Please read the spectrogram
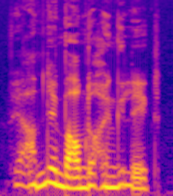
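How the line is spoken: Growl. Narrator (German): knurrte Kalle

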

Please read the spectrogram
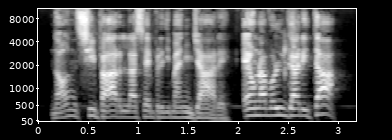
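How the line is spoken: Thundered. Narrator (Italian): tuonava

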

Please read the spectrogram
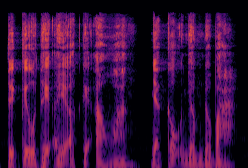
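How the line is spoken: Quiet confirming reply. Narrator (Vietnamese): khẽ gật đầu xác nhận, quay sang đáp lời của vợ

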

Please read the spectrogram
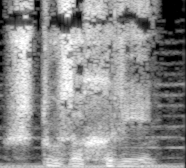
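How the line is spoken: Indignant hiss. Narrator (Russian): возмущенно зашипел Пона

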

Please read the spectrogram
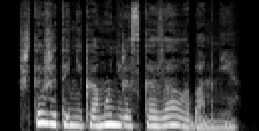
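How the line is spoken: Sad question. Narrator (Russian): грустно спросил Дьяченко

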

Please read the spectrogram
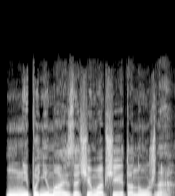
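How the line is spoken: Irritated snort, heavy breathing. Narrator (Russian): раздраженно фыркнул Беддин, отжимаясь на траве и громко сопя

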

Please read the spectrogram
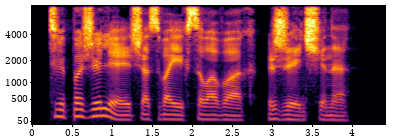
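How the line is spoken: Genuinely furious, through gritted teeth. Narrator (Russian): процедил сквозь зубы Хоурай, и стало ясно, что эта его вспышка ярости была самой настоящей, а не наигранной

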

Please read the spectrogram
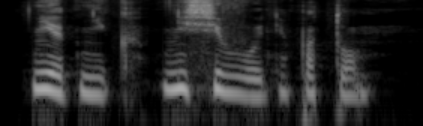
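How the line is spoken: Plain. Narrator (Russian): сказал Алик

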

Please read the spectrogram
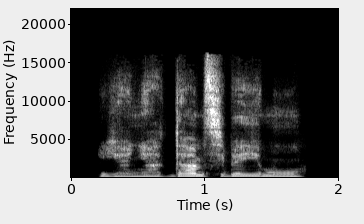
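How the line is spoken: Whisper. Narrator (Russian): шепнул он

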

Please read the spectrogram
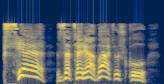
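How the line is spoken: Shouted. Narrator (Russian): кричал

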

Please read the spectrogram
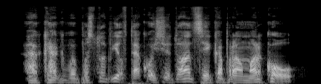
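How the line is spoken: Whispered question. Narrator (Russian): шепотом спросил Дубинс

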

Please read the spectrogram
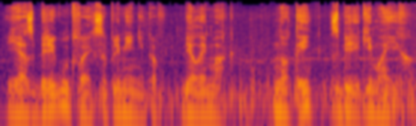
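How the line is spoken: Quiet, shaman speaking. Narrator (Russian): Шаман негромко сказал

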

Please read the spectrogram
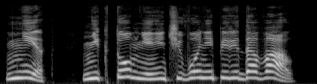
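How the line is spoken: Shout. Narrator (Russian): выкрикнула Мила

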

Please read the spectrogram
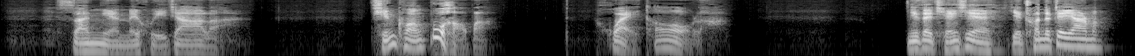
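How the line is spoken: Sighing. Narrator (Chinese): 薛特林叹了口气

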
